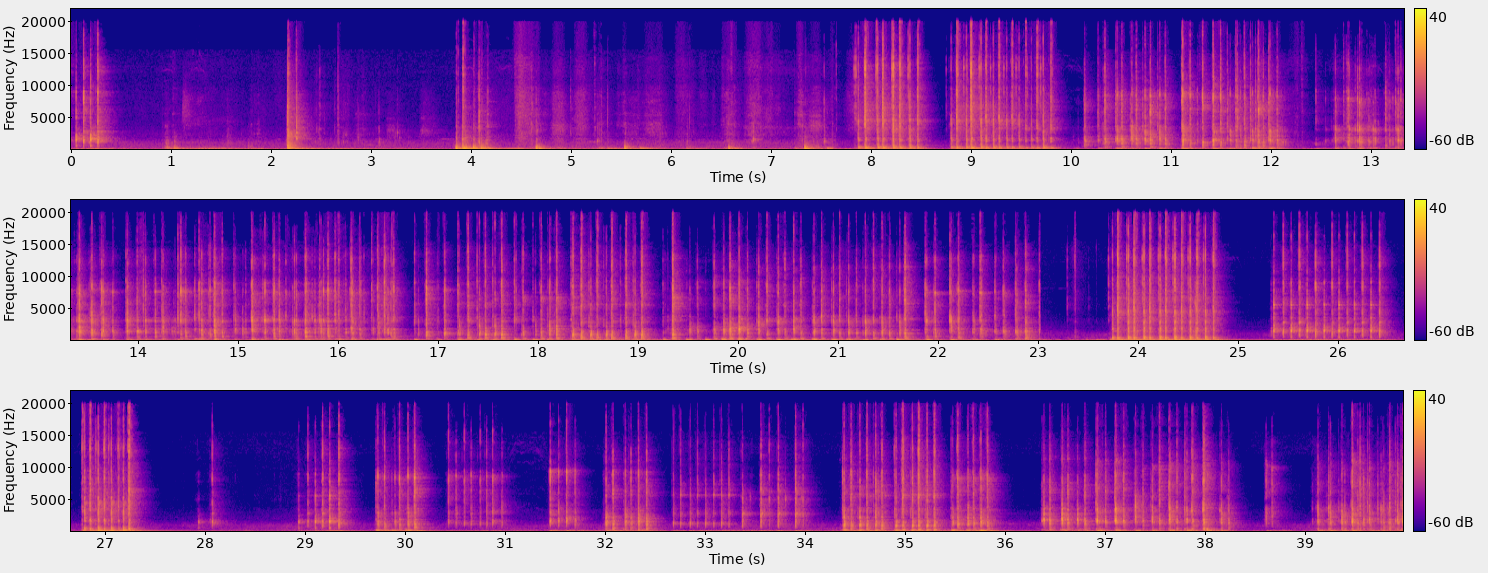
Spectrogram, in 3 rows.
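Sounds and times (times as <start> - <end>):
rapid keyboard key clicks: 0.0 - 0.5, 7.6 - 27.4, 29.0 - 39.9.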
